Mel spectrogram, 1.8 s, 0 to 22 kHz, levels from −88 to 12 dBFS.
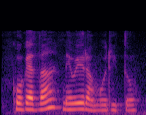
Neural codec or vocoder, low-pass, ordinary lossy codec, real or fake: codec, 16 kHz, 2 kbps, X-Codec, HuBERT features, trained on LibriSpeech; 7.2 kHz; none; fake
